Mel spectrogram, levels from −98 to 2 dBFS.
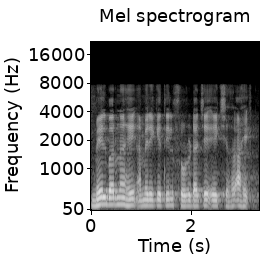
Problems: none marked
